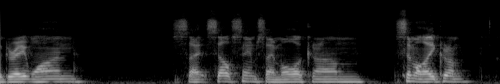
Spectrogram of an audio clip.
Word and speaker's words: simulacrum: one self-same simole Chrome simulacrum so that is how you're supposed to pronounce it apparently oh orb of bell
